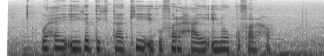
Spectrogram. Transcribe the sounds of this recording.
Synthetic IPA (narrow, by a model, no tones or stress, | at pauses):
wɑħɑjʔiːɣɐd̪ɪɡt̪ʰaːkʰiːɪɣʊfɐɾħɑːjɛʔɪnuːkʰʊfɐrħɔ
